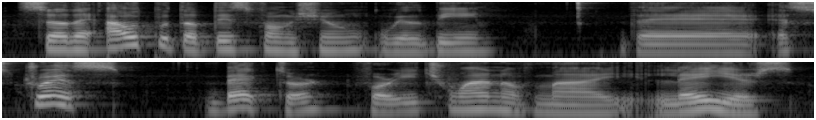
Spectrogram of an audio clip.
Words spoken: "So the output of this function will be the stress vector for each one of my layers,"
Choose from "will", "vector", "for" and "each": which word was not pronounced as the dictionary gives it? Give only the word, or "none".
vector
